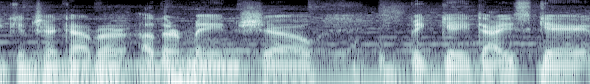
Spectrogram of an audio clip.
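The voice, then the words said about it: Congested, hoarse, partly lost voice. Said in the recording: “I apologize for my voice not being right. I am sick and congested and partially losing my voice.”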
